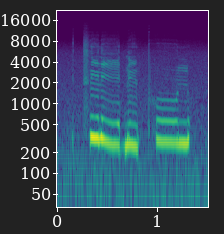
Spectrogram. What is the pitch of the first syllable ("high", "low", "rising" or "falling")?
high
